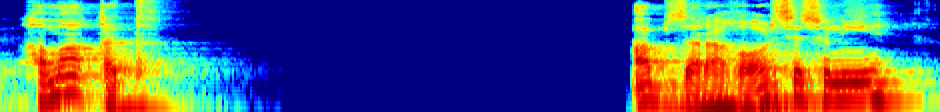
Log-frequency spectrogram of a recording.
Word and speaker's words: حماقت: غور سے سنیے، حکایت۔ چھٹا لفظ ہے حماقت۔ یہ غلط تلفظ ہے، درست تلفظ ہے حماقت۔ اب ذرا غور سے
